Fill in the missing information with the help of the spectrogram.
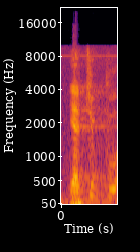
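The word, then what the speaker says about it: يَجُبُّ: Itu bacanya bukan yajibu tapi apa? Yajubbu ayaktau.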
